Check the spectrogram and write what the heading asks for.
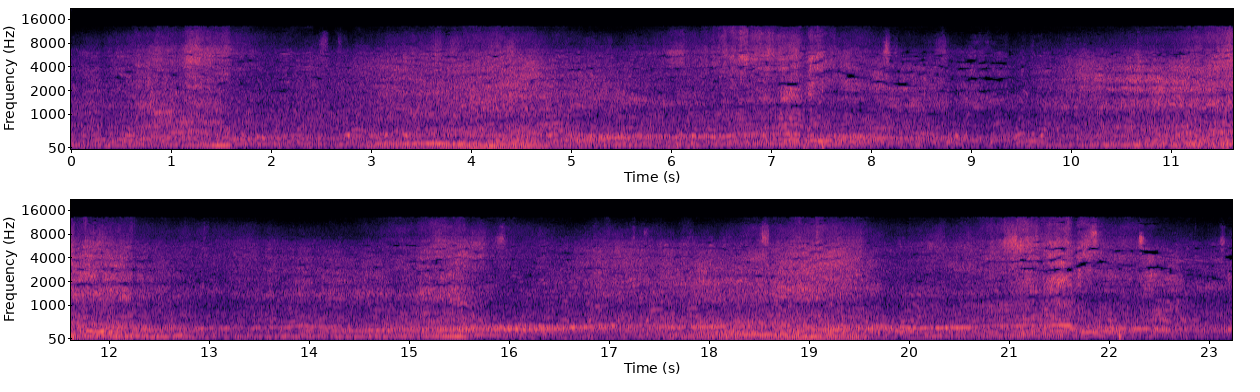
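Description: A field of Limited Late Model stock cars racing around a short oval at full throttle. The engine sound swells and falls three times as the pack comes past, roughly every seven or eight seconds, with the pitch rising and dropping on each pass.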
